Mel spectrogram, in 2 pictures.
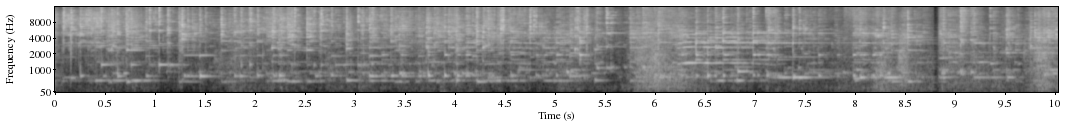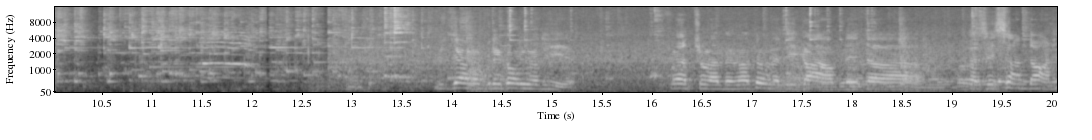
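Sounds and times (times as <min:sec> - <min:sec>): goat bells clanking: 0:00.0 - 0:20.0
goats bleating: 0:05.8 - 0:07.2, 0:11.3 - 0:20.0.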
